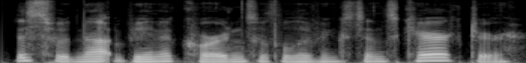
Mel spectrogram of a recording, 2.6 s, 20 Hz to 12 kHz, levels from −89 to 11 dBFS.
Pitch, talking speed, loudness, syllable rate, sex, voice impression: 120 Hz, 205 wpm, -20 LUFS, 6.9 syllables/s, male, masculine, adult-like, muffled, sincere, slightly calm, sweet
